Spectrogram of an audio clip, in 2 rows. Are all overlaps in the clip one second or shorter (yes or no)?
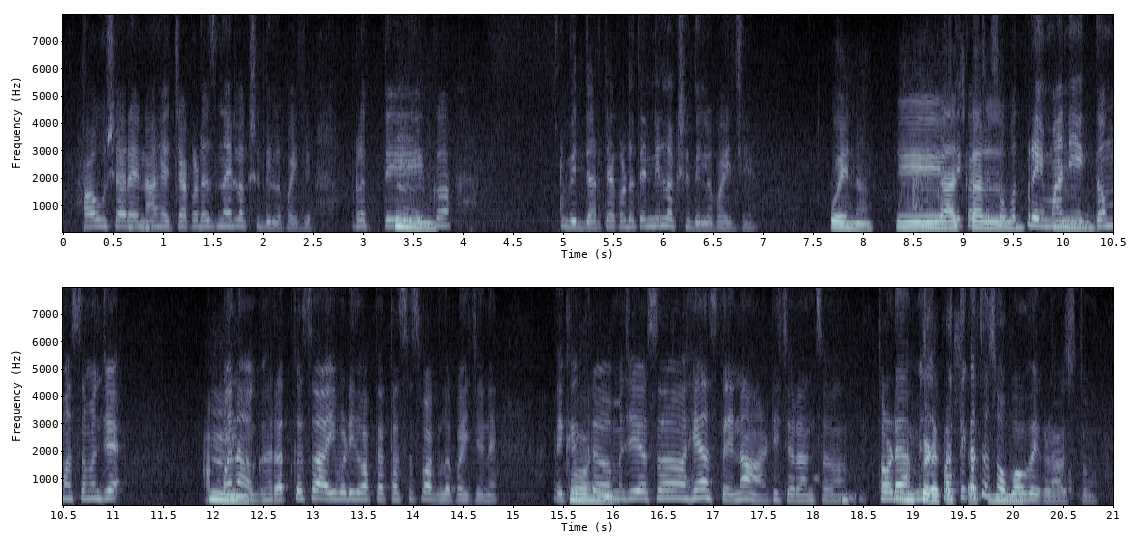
no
